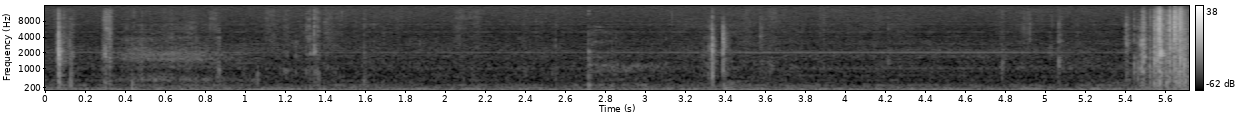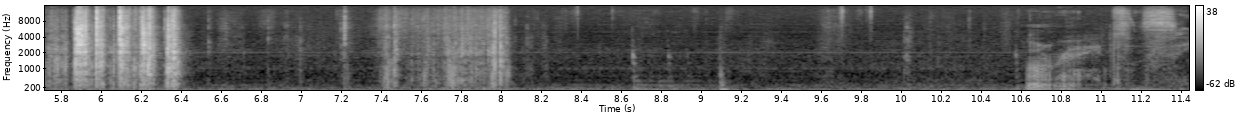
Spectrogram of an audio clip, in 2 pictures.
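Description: Message cards shuffled for a card reading give a short burst of papery riffling, followed by a few softer card flicks and handling sounds in a quiet room.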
